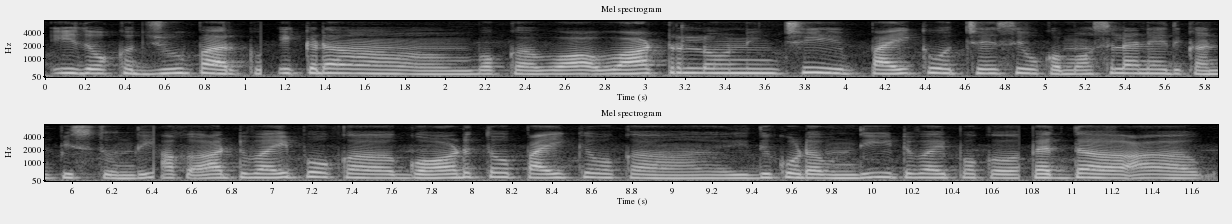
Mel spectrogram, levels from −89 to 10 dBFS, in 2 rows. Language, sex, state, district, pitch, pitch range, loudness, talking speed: Telugu, female, Andhra Pradesh, Visakhapatnam, 205 Hz, 190-225 Hz, -16 LUFS, 135 wpm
